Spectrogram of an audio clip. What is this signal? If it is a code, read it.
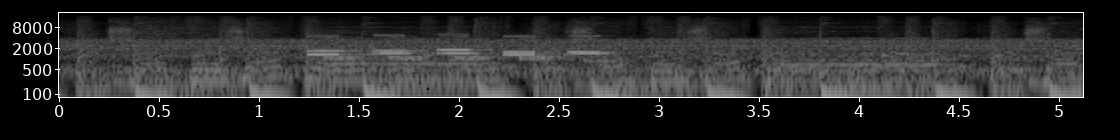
Multi-frequency trunk signalling (R2, with the far end's replies), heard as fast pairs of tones, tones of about 160 ms, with phone line noise and room echo. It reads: 45823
